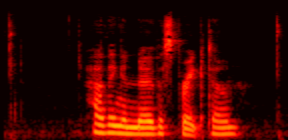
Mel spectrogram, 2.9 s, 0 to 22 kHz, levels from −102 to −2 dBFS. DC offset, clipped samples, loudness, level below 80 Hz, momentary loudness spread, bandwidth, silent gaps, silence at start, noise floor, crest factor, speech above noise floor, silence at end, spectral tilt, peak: under 0.1%; under 0.1%; -44 LUFS; -86 dBFS; 18 LU; 14.5 kHz; none; 0.1 s; -85 dBFS; 14 dB; 42 dB; 0.5 s; -5 dB/octave; -30 dBFS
